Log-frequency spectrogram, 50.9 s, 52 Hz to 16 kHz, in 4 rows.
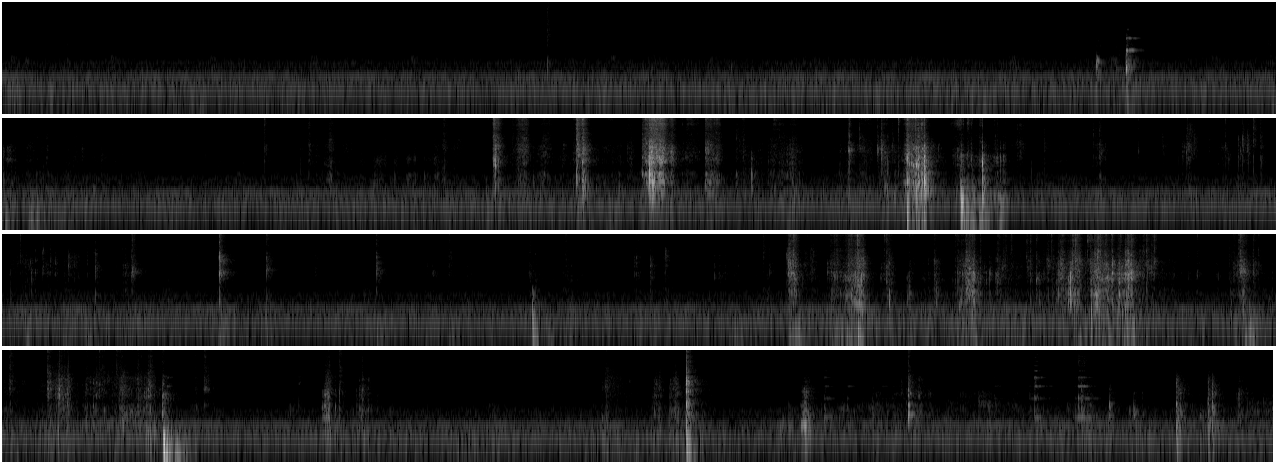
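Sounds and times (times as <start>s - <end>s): steady low hum: 0.0s - 50.9s
foil crinkling and tearing: 15.7s - 27.3s, 31.8s - 39.8s.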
